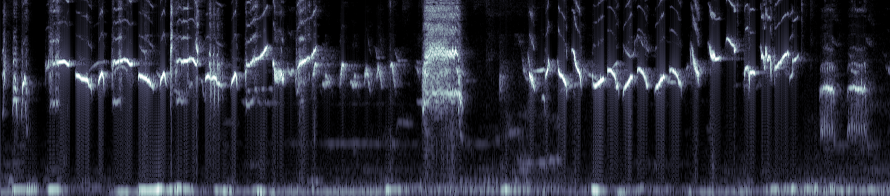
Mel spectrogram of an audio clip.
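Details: Oriental magpie-robin in energetic song with tail spread, used to stir rival magpie-robins; rapid repeated whistled and chattering notes in long runs, broken by a brief harsh noisy burst, then resumed fast phrases.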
